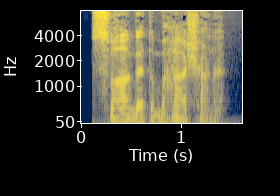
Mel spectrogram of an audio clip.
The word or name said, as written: स्वागत-भाषण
